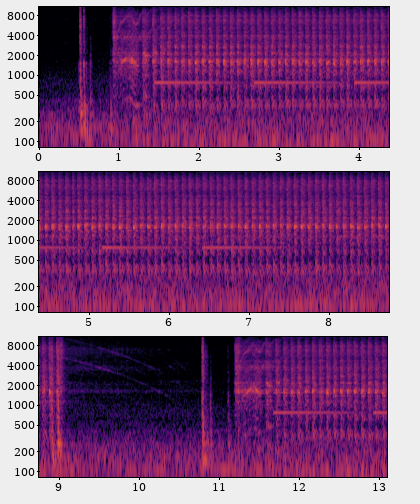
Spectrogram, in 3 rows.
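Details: 2011 Dodge Ram, about 75K miles: starter cranks steadily about four beats a second over several tries, engine never catches; crank no start, dealer found defective TIPM (Totally Integrated Power Module), replaced under warranty.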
